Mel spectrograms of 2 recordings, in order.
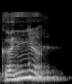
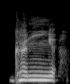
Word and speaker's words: गण्य: गञ् इति शुद्धं वा Ganya. गण्य Nya is like cha cha ja janya. You have to press the tongue to the place just behind the teeth.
